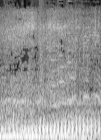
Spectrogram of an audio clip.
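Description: Motorcycle engine running close by, a steady low drone.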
